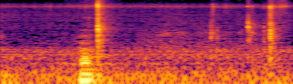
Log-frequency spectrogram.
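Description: A few short, faint clicks in a quiet room: one sharper click about a third of the way in, then two fainter ones near the end.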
